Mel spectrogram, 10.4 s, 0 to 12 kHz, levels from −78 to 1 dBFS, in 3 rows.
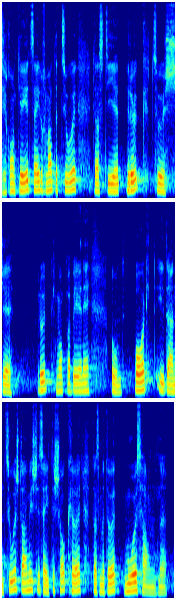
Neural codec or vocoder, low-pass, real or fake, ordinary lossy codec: codec, 24 kHz, 0.9 kbps, WavTokenizer, medium speech release version 2; none; fake; none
